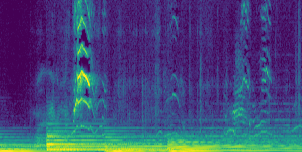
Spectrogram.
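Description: Newborn kittens mewing: a few thin, high-pitched cries that rise and fall, the loudest about one and a half seconds in and a few fainter ones around five seconds, over background music.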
